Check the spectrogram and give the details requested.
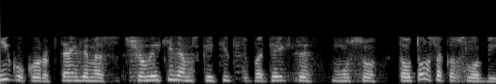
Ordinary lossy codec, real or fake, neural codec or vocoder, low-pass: AAC, 16 kbps; fake; codec, 44.1 kHz, 7.8 kbps, DAC; 3.6 kHz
